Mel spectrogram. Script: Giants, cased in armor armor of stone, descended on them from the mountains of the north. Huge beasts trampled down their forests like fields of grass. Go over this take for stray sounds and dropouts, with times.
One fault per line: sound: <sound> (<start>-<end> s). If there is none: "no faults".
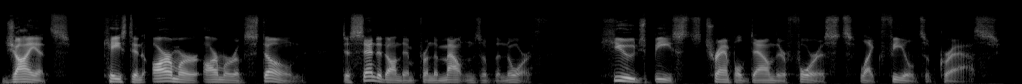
no faults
